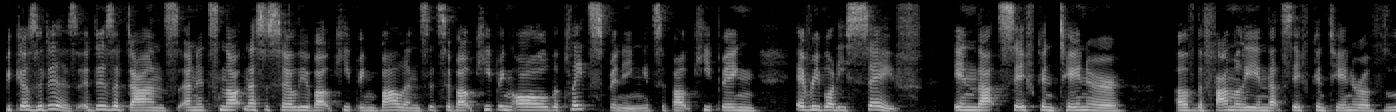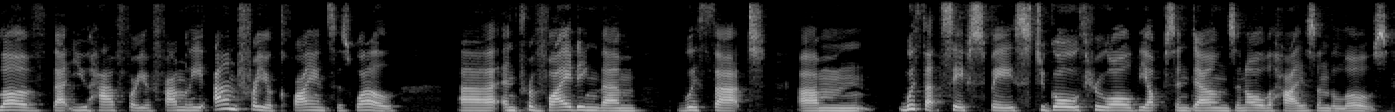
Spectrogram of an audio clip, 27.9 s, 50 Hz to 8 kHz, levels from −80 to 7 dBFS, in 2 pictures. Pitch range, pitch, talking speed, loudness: 190-225 Hz, 205 Hz, 165 wpm, -23 LUFS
